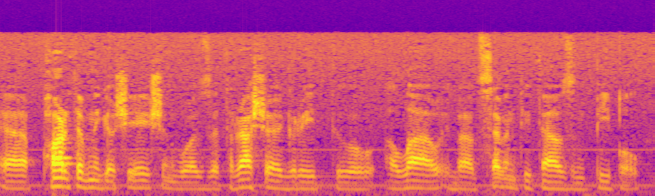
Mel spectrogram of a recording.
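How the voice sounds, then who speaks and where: There's audible room echo as a man with vocal fry speaks at a moderate pace in a fairly low pitch, with ordinary pitch variation. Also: big swings in loudness. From former Soviet Union. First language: Russian. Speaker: company founder and CEO. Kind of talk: lecture. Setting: university lecture hall with audience.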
